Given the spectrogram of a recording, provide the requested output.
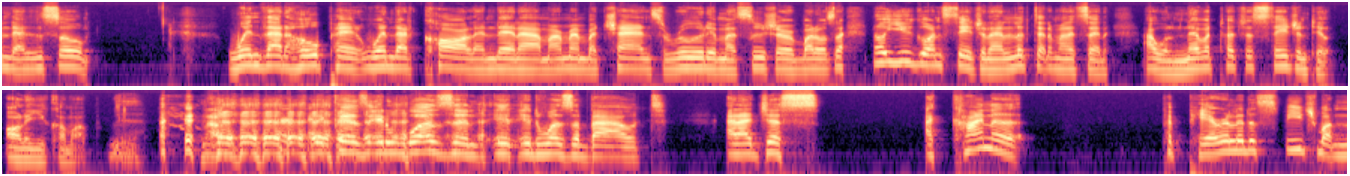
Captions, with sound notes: And so when that hope and when that call, and then I remember Chance Rude and my sous-chef, everybody was like, "No, you go on stage." And I looked at them and I said, "I will never touch a stage until all of you come up." (laughs) - Perfect. - 'Cause it was about, and I kind of prepare a little speech, but not.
